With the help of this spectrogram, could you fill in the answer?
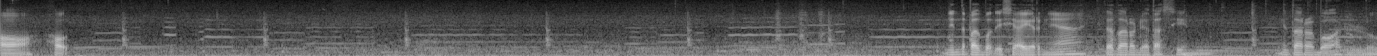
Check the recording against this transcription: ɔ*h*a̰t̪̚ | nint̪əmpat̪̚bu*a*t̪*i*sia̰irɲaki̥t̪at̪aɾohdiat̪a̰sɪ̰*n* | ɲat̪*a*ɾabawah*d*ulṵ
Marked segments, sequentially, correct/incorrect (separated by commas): correct, correct, correct, correct, correct, correct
